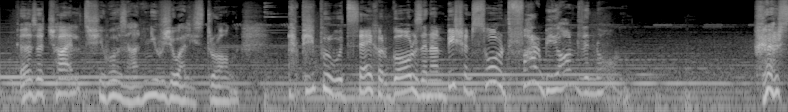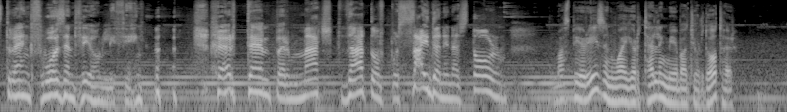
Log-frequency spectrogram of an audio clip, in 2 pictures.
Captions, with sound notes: As a child she was unusually strong. The people would say her goals and ambitions soared far beyond the norm! Her strength wasn’t the only thing. (laugh) Her temper matched that of POSEIDON in a storm! Must be a reason why you’re telling me about your daughter.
